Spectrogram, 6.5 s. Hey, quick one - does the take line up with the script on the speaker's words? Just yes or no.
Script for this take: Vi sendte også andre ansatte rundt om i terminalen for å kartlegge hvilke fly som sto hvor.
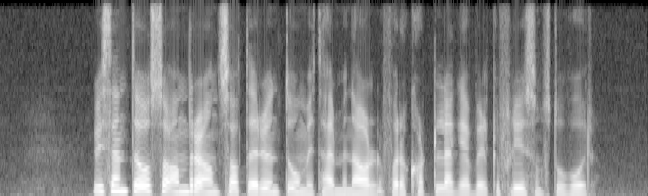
yes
